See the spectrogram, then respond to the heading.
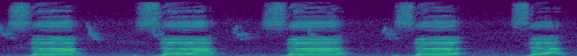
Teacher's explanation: زا وہ حرف ہے جس کو ہم سختی سے پڑھتے ہیں، اس کو حروف صفیر میں ہم شامل کرتے ہیں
